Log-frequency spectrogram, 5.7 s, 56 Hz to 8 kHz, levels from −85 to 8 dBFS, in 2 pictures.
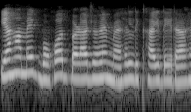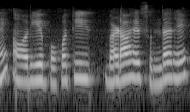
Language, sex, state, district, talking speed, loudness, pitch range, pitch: Hindi, female, Bihar, East Champaran, 210 wpm, -21 LUFS, 225-255 Hz, 240 Hz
